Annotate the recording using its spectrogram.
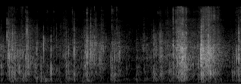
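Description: A white padded mailer envelope crinkling as hands pull it open, in irregular crackles that are loudest near the end.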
